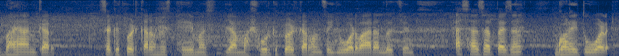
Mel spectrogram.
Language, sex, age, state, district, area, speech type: Kashmiri, male, 18-30, Jammu and Kashmir, Kulgam, rural, spontaneous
